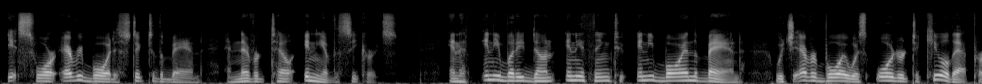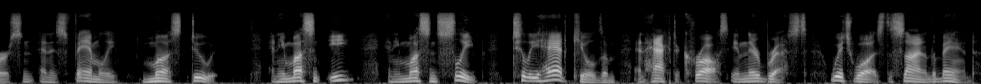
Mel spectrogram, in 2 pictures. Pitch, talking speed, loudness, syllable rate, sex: 135 Hz, 210 wpm, -24 LUFS, 5.5 syllables/s, male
